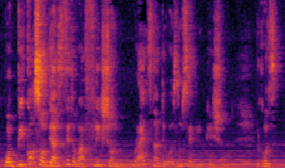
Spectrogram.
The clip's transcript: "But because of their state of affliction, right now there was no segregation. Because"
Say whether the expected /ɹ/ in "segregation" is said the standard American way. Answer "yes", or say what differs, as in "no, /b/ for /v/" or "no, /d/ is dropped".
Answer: no, /l/ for /ɹ/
